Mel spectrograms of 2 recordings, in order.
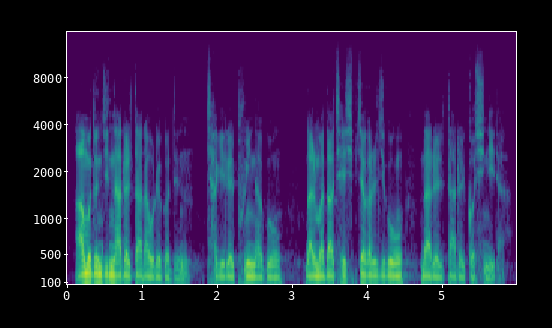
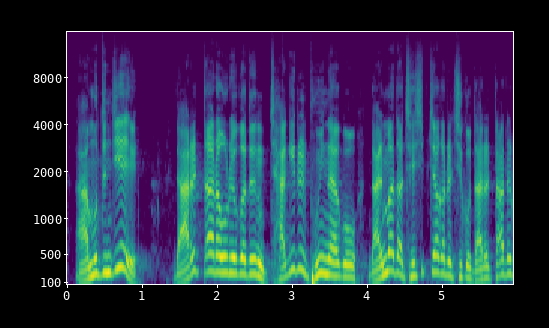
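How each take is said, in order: First: The voice is deep and soft. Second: The voice is high and harsh. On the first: The speaker sounds trustworthy. "중저음의 부드러운 목소리입니다" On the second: The speaker is hard to believe. "만일에 예수님 목숨이 이렇다면"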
